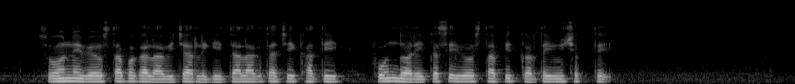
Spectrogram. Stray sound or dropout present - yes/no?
no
